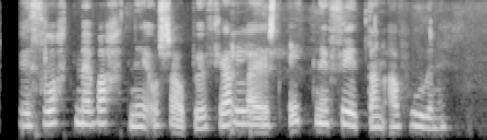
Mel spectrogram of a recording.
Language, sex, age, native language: Icelandic, female, 30-39, Icelandic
